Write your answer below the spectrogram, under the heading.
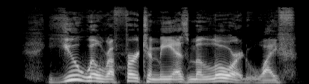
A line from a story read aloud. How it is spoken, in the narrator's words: I snarled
